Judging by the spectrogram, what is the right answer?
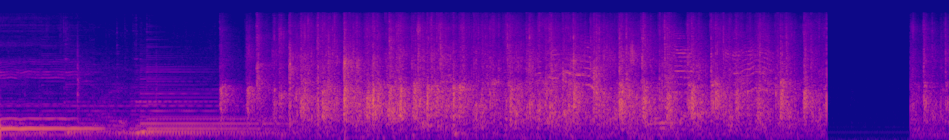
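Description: An acoustic guitar's closing chord rings out at the end of a song for about two seconds. Then a congregation applauds for about six seconds, and the clapping cuts off abruptly near the end.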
